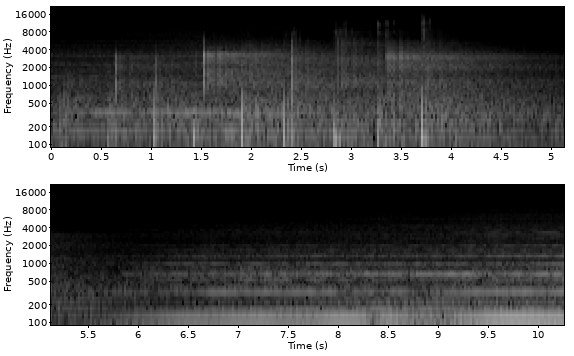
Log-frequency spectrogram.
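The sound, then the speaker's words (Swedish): About a dozen sharp, echoing footsteps grow louder as they come closer over a few seconds, then stop and give way to a low, steady droning hum. “En svag doft av järn följt av ljudet av fotsteg. Fotsteg som kommer allt närmare.”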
